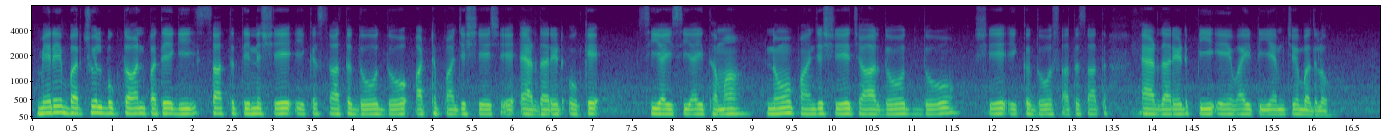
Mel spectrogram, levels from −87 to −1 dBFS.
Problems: none marked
